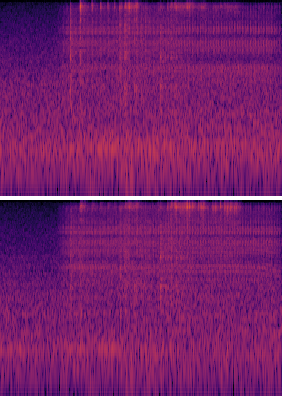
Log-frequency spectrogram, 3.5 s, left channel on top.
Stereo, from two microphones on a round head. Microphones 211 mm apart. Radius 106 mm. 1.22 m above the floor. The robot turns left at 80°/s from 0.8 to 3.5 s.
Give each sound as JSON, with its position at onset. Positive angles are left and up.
{"t": 0.9, "sound": "a dropped coin", "side_deg": 55, "distance_m": 0.8}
